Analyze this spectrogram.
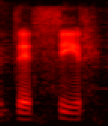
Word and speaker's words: decir: I would say decir with a th sound because the soft C and the Z sound in the proper Spain accent is a th sound, like how you would say I want to say with, but not every single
